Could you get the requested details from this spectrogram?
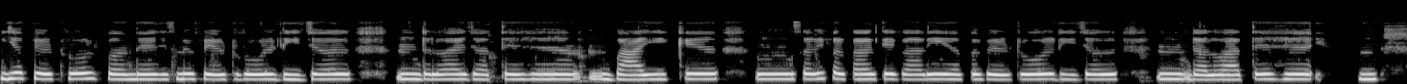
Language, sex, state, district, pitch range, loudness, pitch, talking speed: Hindi, female, Chhattisgarh, Korba, 235-245 Hz, -12 LUFS, 240 Hz, 100 wpm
